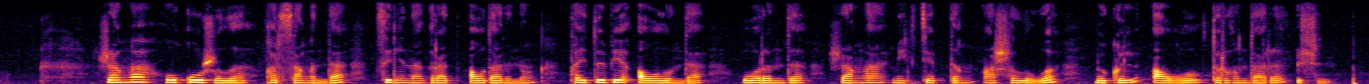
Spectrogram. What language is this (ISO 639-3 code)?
kaz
